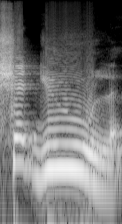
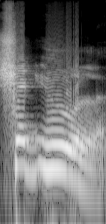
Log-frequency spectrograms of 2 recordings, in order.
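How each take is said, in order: No difference in how they are said.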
